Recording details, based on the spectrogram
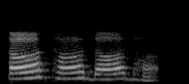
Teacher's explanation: त, थ, द, ध ये आपके दांतों को स्पर्श कर रही है।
